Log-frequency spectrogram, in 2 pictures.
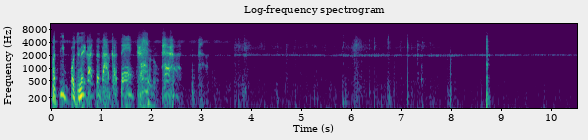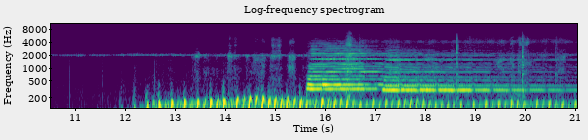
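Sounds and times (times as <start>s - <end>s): low pounding pulse: 11.9s - 21.0s
thin steady high tone: 11.9s - 21.0s
sustained music notes: 12.7s - 21.0s.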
